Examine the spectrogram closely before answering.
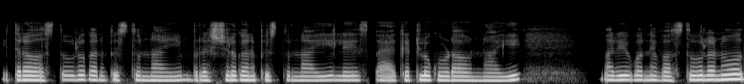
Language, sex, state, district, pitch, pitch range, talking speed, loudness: Telugu, female, Telangana, Nalgonda, 200 Hz, 190-205 Hz, 120 wpm, -15 LUFS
